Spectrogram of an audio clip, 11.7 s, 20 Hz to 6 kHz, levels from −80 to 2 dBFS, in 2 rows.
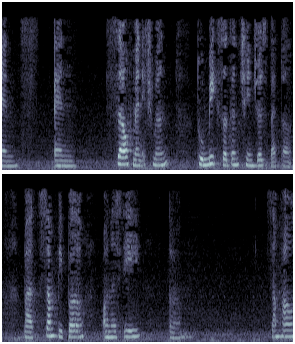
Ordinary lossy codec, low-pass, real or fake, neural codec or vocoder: MP3, 24 kbps; 5.4 kHz; fake; codec, 24 kHz, 0.9 kbps, WavTokenizer, medium speech release version 2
